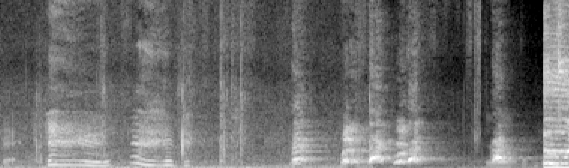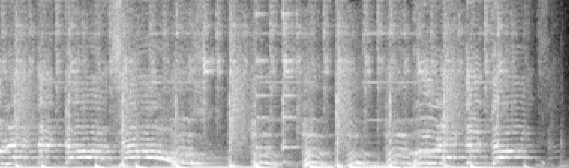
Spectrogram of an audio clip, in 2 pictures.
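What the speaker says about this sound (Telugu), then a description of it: "మేము వస్తే మా కుక్కలు ఎంట పడుతుంది" Several dogs bark in a loud, continuous chorus on a street in Goa, the barking kicking in abruptly and persisting over people talking nearby.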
